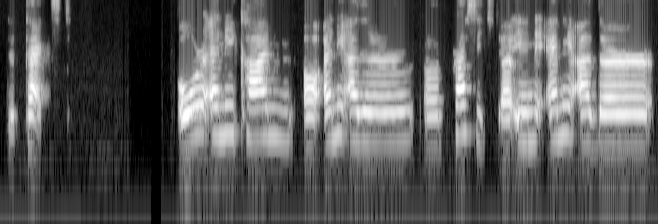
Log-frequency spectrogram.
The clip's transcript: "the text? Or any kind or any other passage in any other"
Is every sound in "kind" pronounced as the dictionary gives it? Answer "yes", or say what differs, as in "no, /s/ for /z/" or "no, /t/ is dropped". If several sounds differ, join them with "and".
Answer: yes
